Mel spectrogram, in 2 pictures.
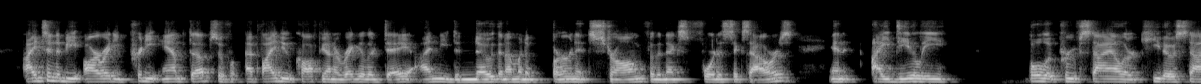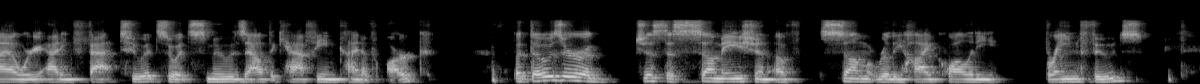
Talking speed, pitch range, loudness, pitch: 180 wpm, 115-130 Hz, -19 LUFS, 120 Hz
